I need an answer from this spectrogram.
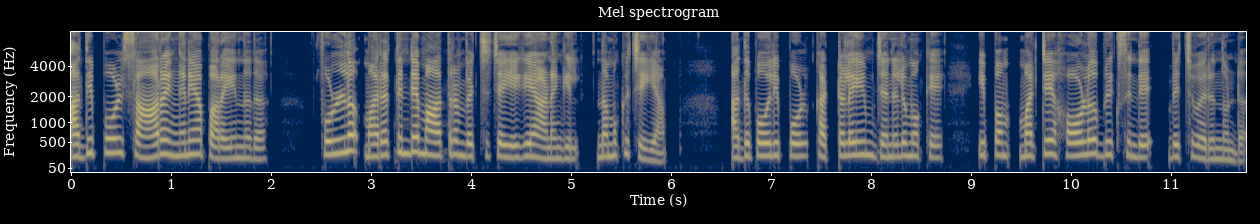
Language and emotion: Malayalam, neutral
